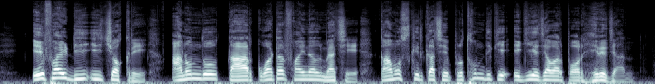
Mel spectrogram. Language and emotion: Bengali, neutral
